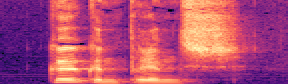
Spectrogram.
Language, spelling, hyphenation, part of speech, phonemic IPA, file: Dutch, keukenprins, keu‧ken‧prins, noun, /ˈkøː.kə(n)ˌprɪns/, Nl-keukenprins.ogg
- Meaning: a man who is good at and enjoys cooking non-professionally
